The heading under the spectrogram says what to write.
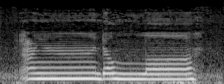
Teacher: huruf ain makhrajnya di tengah kerongkong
